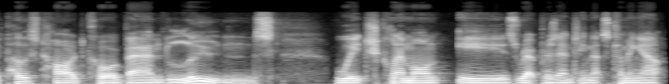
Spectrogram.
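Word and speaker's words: Clément: Uh it's pronounced Clemo.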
